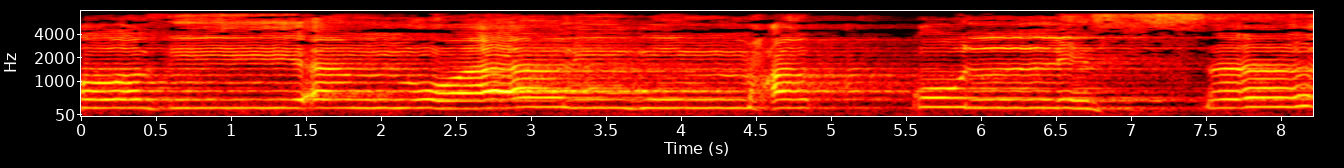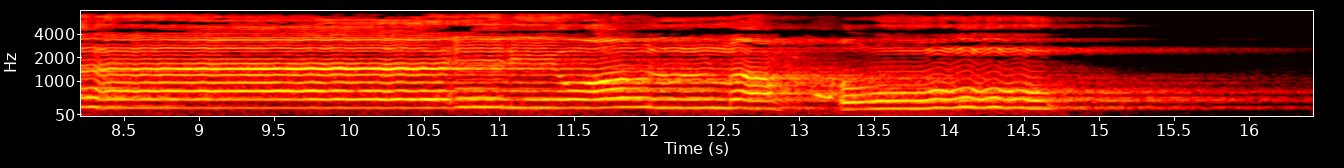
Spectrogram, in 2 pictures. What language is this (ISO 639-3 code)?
ara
